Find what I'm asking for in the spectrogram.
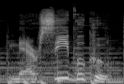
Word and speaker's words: Merci beaucoup: But it's actually pronounced Merci beaucoup. – Merci beaucoup.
